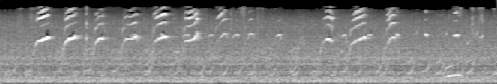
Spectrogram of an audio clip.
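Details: Guinea pig pups give thin, high whistled squeaks, rising then falling, repeated in quick bursts while seeking their mother, who is eating an apple slice.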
